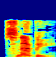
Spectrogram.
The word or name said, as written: snappy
